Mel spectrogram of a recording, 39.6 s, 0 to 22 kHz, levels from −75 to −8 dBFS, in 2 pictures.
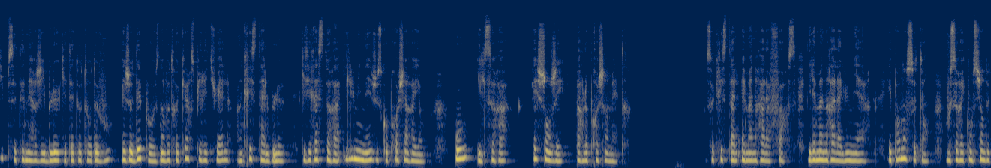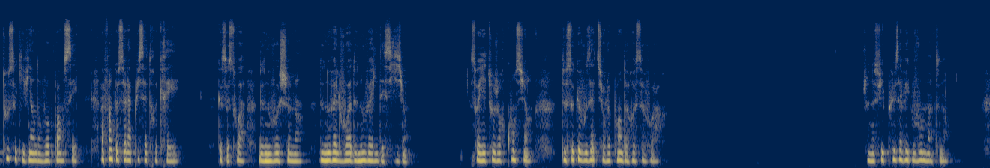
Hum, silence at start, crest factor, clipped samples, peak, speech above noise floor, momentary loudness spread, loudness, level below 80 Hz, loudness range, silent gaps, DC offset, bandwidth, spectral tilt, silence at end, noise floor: none; 0 s; 18 dB; under 0.1%; -10 dBFS; 58 dB; 12 LU; -28 LUFS; -74 dBFS; 6 LU; none; under 0.1%; 14 kHz; -5.5 dB/octave; 0.05 s; -85 dBFS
